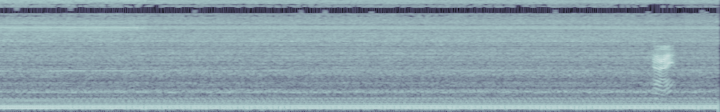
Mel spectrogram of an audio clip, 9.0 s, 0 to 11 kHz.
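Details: Ford Bronco II idling just after replacing a melted oxygen sensor connector and the O2 sensor for running poorly and dying on long trips: steady, even low rumble with no misses, knocks or ticks; engine settled and running smoothly.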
